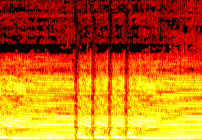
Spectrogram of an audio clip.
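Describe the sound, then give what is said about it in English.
A loud, brassy air horn blares continuously, stuttering in a rapid burst of four short blasts mid-way before holding again, the classic hip hop air horn effect, alone with no talking. “Boo, Hip Hop Air Horn, where is it?”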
